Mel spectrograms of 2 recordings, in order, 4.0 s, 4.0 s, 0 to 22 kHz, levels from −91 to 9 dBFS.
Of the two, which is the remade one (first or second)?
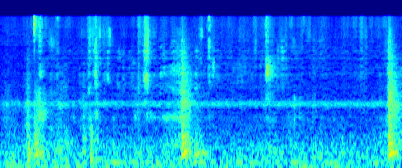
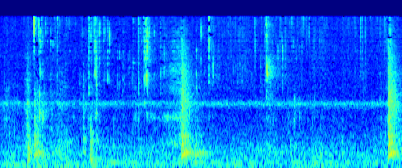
first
